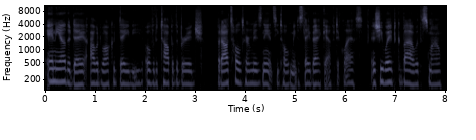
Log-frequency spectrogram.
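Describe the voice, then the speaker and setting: A woman's voice: sits low, level tone, fairly quick, few pauses, darkish tone, smooth, dry recording. A woman voicing a defiant small-town schoolgirl in a put-on Southern US accent, narrating a first-person story. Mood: wry, defiant. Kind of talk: first-person literary fiction read aloud.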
